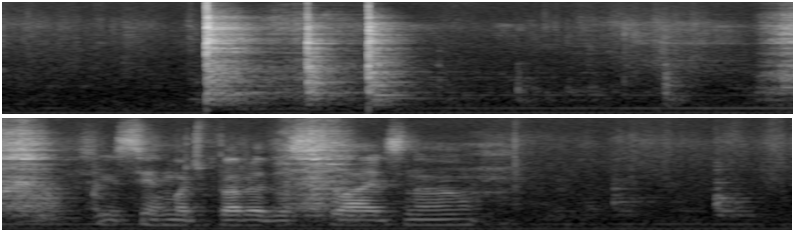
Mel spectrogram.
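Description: A metal fence clicks and clanks as it is adjusted.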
